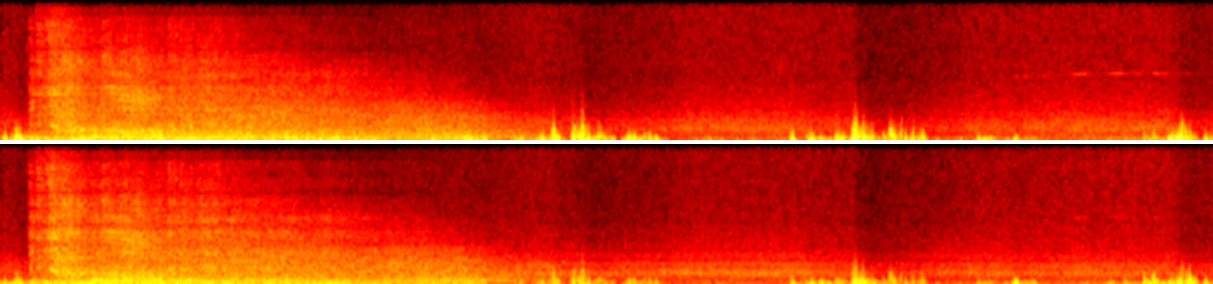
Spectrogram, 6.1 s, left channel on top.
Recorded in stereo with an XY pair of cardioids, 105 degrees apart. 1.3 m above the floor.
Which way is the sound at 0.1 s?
40° right.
